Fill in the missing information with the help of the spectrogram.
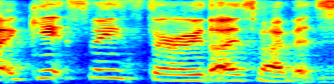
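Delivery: ordinary talk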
